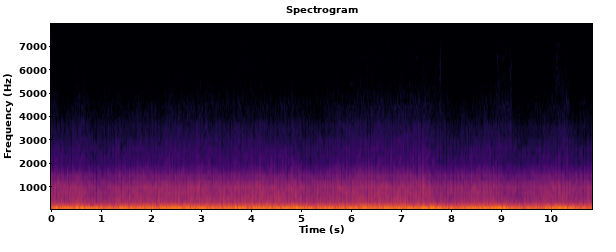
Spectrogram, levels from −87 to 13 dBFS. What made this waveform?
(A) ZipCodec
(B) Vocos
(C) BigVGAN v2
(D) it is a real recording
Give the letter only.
B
